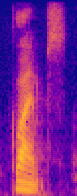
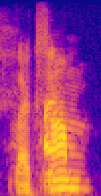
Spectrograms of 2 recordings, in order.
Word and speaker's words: climb: rights wies limes brights climbs very good excellent and remember this B is silent climb yeah I'm climbing the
